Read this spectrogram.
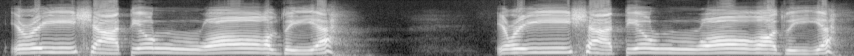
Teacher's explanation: یہاں پر آپ دیکھیں کہ 2 زیر، یعنی تا کے نیچے جو 2 زیر ہے اس کو تنوین کہتے ہیں، اور تنوین کے بعد حروف را آ رہا ہے، یعنی حروف ادغام میں سے را آ رہا ہے، تو اس کو ہم بغیر غنہ کے ادا کریں گے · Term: ادغام بلا غنہ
